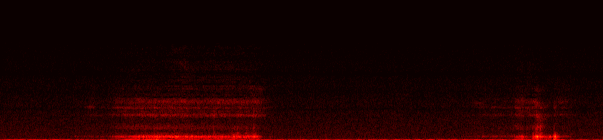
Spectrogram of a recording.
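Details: Two rattling snores during sleep over a low room hum; ordinary sleep snoring.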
